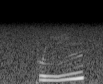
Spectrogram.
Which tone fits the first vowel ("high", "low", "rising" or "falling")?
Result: rising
